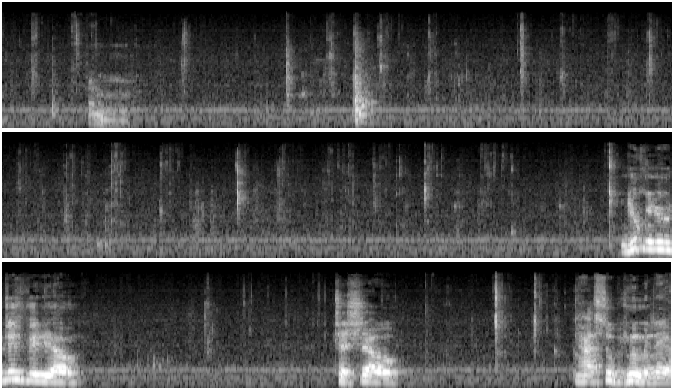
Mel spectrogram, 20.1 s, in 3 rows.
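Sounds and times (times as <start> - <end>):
steady low hum: 0.0 - 20.0
chewing with wet smacks: 0.1 - 0.9, 1.7 - 2.0, 2.8 - 12.9, 15.1 - 16.7, 17.6 - 19.2.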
